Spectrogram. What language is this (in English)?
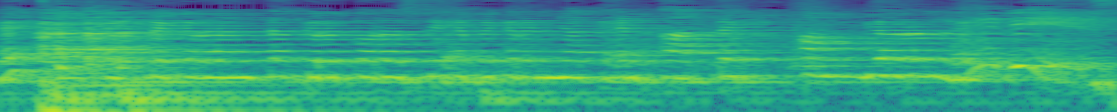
Indonesian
